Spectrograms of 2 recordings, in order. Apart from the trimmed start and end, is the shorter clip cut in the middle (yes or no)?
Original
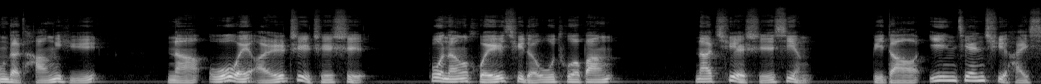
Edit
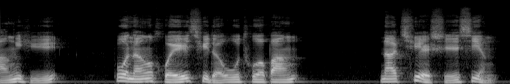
yes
